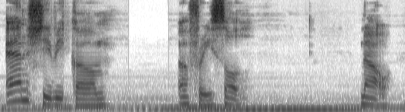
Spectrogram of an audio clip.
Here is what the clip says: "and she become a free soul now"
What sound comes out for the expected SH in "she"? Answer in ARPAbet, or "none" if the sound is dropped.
SH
